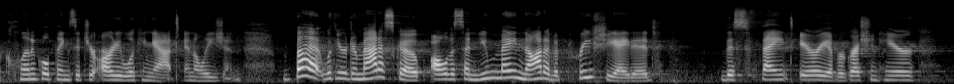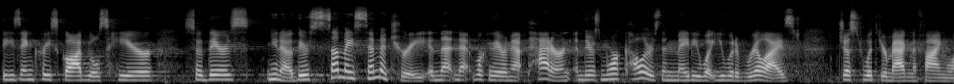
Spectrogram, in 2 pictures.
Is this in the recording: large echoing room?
yes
